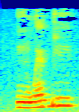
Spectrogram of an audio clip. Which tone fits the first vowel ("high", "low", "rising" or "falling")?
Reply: low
